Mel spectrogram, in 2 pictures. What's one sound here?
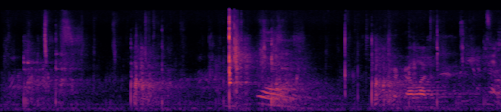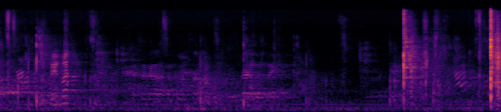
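Badminton rackets strike a shuttlecock with sharp pops, back and forth, in a large echoing hall.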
